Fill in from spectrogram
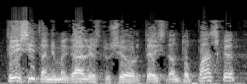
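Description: A man's voice: medium pitch, expressive, fairly bright tone, slightly rough, poor audio. A man preaching a sermon. He speaks fervently, calls his listeners brothers and breaks in often with short cries of praise. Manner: fervent, punctuates with repeated praise exclamations.

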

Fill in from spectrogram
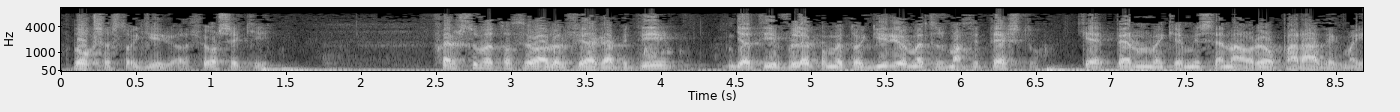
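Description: A man preaching a sermon who keeps addressing his listeners as brothers and breaking into praise of the Lord. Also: medium pitch. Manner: animated storytelling, repeatedly addressing "brothers" and praising God.

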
